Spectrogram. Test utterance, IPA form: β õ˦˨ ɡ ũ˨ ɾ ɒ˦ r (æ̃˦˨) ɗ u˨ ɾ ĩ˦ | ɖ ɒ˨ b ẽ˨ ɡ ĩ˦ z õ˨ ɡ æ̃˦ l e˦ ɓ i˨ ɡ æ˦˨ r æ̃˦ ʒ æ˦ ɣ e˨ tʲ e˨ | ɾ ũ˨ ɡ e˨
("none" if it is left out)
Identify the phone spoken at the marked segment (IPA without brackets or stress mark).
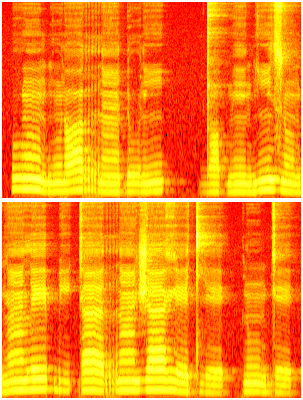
æ̃˨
